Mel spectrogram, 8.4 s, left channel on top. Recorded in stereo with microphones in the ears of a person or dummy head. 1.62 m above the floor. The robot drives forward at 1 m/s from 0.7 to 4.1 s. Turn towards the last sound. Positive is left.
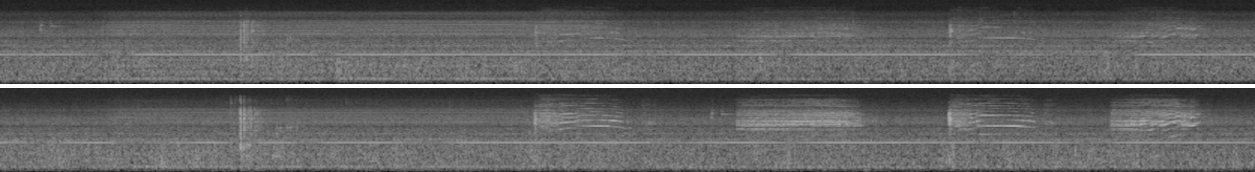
turn(degrees=-45)  # may be behind; listen again after turning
